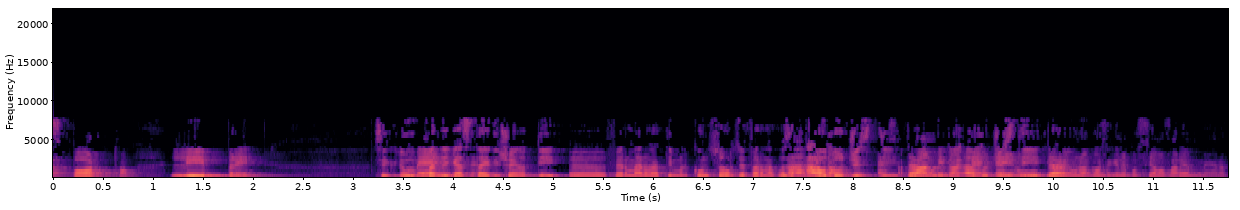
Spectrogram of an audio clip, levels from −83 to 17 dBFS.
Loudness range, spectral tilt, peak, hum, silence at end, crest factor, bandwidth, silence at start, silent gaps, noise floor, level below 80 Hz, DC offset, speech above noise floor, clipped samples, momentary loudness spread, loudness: 4 LU; -5.5 dB/octave; -4 dBFS; none; 0.05 s; 20 dB; 8 kHz; 0 s; none; -57 dBFS; -50 dBFS; under 0.1%; 35 dB; under 0.1%; 14 LU; -22 LUFS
